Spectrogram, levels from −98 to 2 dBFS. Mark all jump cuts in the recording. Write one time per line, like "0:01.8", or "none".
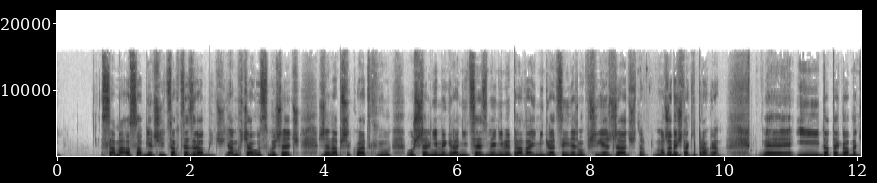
0:07.8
